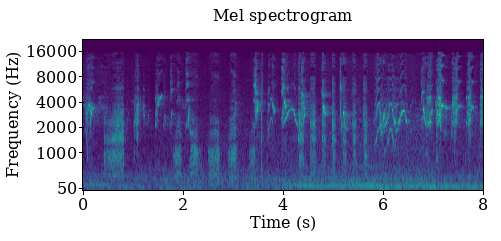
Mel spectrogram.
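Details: Asian pied starling song played in the morning as a model for young birds to learn, with varied whistled and looping notes among harsh clicks and rasping bursts.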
